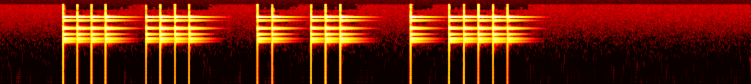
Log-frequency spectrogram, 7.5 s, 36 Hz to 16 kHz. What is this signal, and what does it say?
Tap code, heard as taps on a metal pipe, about 7 knocks a second. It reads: THE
